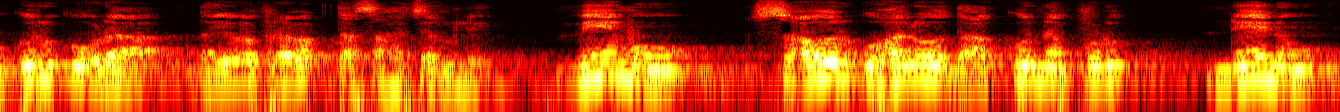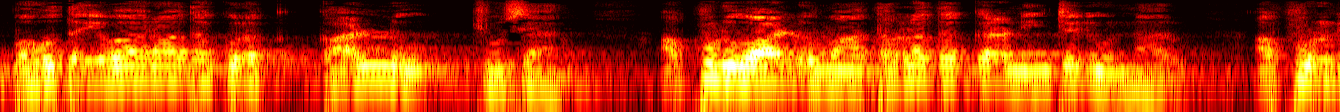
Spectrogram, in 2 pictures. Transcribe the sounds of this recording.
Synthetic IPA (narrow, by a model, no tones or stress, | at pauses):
ɡːuɾukuːɽaːd̪ɐjʋɐpɾɐʋɐkt̪ɐsɐɦɐt͡ʃɐɾulḛː | me̞ːmu | sɐwɾɡuɦɐlo̞ːd̪aːkːunːɐpːuɽu | ne̞ːnubɐɦud̪ɐjʋaːɾaːd̪ʱɐkulɐkaːɭːut͡ʃuːsaːnu | ɐpːuɽuʋaːɭːumaːt̪ɐɾɐlɐd̪ɐɡːɐɾɐniɲt͡ʃɐniunːa̰ːɾu | ɐpːuɽun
